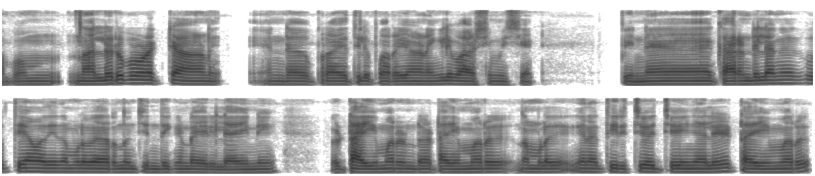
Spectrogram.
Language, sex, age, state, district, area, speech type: Malayalam, male, 60+, Kerala, Wayanad, rural, spontaneous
